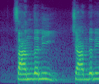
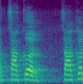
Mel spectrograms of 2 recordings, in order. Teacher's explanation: चाकर हा आपल्या दंततालव्य वर्णामध्ये येतो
